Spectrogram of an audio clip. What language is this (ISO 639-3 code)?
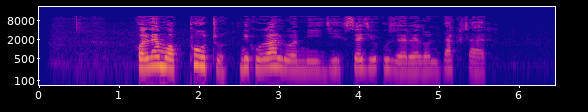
dav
